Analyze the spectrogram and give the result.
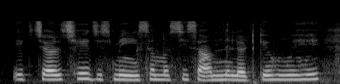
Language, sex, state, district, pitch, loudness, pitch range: Hindi, female, Jharkhand, Sahebganj, 220 Hz, -24 LUFS, 215-230 Hz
